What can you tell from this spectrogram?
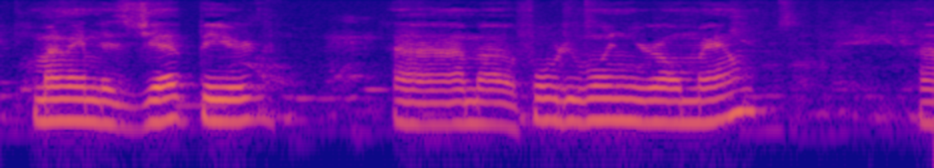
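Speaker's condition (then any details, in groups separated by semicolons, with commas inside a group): ALS; onset right hand and wrist weakness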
